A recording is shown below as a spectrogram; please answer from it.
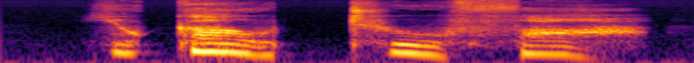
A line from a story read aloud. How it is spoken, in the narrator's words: she breathed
